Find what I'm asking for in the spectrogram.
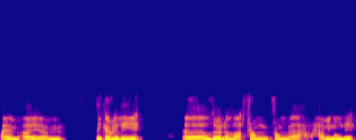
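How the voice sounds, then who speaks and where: A man with a Norwegian accent talks at a moderate pace in a medium pitch, with long, frequent pauses. His intonation is monotone and flat, and his loudness very even. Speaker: street photographer. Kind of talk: interview. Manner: halting, many fillers.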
